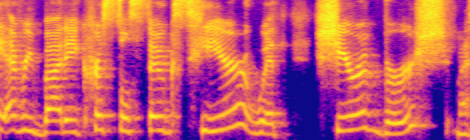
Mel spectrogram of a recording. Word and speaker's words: Sheera Bursch: alright hey everybody crystal stokes here with shira bursh am i saying it right yes ah thank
